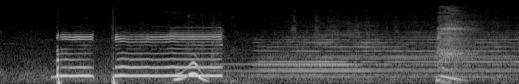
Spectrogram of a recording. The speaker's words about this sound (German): Und der Zug fährt an und setzt sich in Bewegung und nimmt Fahrt auf und ihr entfernt euch vom Bahnhof.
